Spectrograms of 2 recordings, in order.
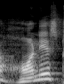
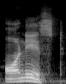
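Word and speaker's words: honest: আগে এ বসার কথা, কিন্তু দেখো আমরা হনেস্ট বলি না, আমরা কথাটা কি বলি, অনেস্ট। তাহলে অনেস্ট যখন উচ্চারণ হচ্ছে তখন কিন্তু এইচের উচ্চারণ হচ্ছে না, ও এর উচ্চারণ হচ্ছে, আর ও হচ্ছে একটা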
